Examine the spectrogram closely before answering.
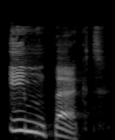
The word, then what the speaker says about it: impact: the word okay here the word impact impact the stress here on the first part so this is a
